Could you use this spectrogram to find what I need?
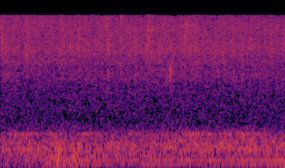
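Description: Heavy rain with thunder: a dense, unbroken low roar of downpour and rumble that holds steady throughout, with no voices.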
